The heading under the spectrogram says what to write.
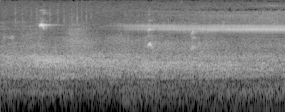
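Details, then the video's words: Savi's warbler reeling: a steady, high, buzzy trill starts about a third of the way in and runs without a break to the end, over a broad hiss, with a few short chirps from other birds. "Nádi tücsökmadár"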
